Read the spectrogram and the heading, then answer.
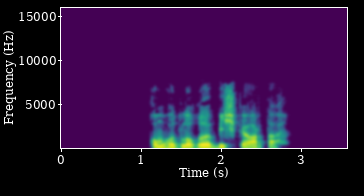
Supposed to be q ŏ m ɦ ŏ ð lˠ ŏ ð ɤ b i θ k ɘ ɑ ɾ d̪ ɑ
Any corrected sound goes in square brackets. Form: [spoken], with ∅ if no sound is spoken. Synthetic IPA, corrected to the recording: q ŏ m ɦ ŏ ð lˠ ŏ [ʁ] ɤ b i [ʃ] k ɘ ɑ ɾ [t̪] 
